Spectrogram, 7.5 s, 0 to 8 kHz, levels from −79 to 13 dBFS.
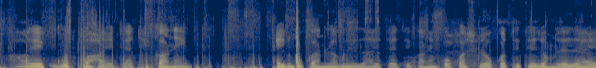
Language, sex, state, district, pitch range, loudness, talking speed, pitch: Marathi, female, Maharashtra, Chandrapur, 180-190 Hz, -23 LUFS, 130 wpm, 185 Hz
